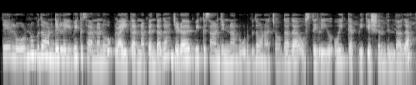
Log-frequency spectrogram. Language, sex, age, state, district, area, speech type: Punjabi, female, 30-45, Punjab, Patiala, rural, spontaneous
